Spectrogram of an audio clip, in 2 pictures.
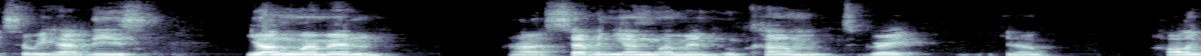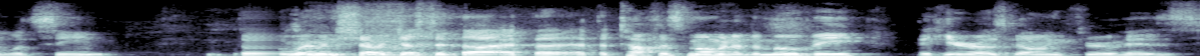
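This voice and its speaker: The audio is dull, but the man's medium-pitched voice comes through a bit bright. As a rabbi teaching a text study class, he gives a chatty scripture lesson, reflecting on the story and tossing out rhetorical questions while acting out characters' thoughts in casual slang of today.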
